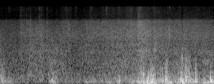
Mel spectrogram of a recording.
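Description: Cyclone-force wind buffeting the microphone in uneven gusts, growing louder in the second half.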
